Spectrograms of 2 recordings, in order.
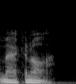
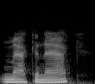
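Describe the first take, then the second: First: The last syllable ends in an open 'aw' sound. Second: The last syllable ends with a clear 'k' sound. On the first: "they pronounce it Mackinac" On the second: "A lot of people call it Mackinac"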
